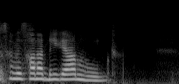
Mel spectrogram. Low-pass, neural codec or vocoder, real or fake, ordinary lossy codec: 7.2 kHz; codec, 16 kHz, 0.5 kbps, FreqCodec, larger model; fake; MP3, 32 kbps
